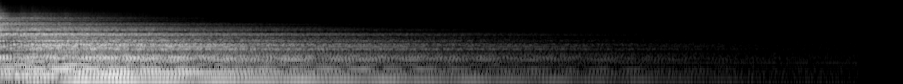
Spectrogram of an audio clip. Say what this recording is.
THE CLOUD in A
I wanted a sound similar to the famous "Cloud" sound in Star Trek: The Motion Picture, which was created using a very unusual instrument called a Blaster Beam. I created this version using harpsichord and clavichord samples with some distortion, chorus and reverb.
